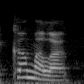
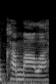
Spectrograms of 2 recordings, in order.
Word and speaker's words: Kamala: Boa, que eu também aprendi a pronúncia, Mari, é Kamala, né? Não Kamala Harris.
